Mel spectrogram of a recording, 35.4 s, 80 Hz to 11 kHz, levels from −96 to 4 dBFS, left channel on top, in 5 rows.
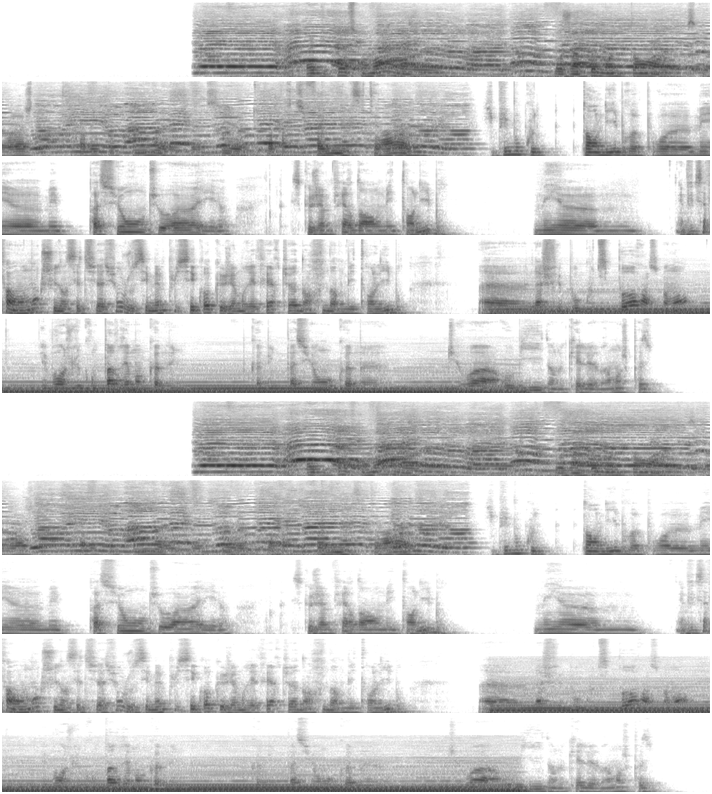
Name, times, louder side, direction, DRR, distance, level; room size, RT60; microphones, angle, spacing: sound 1, 1.9-11.8, right 2 dB, 15° right, 0.5 m, -29 dB
voice 1, 3.0-4.8 5.5-7.4 7.7-11.3 11.9-12.5 12.9-14.8 15.0-16.4 17.2-18.6 19.5-20.5 20.9-25.2 26.0-27.1 27.4-28.1 28.7-30.2 30.9-32.2 32.9-34.8, left 3 dB, 50° left, 0.3 m, -34 dB
sound 2, 26.1-33.5, right 2 dB, 70° right, 0.6 m, -28 dB
2.3 x 2.3 x 2.6 m
head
